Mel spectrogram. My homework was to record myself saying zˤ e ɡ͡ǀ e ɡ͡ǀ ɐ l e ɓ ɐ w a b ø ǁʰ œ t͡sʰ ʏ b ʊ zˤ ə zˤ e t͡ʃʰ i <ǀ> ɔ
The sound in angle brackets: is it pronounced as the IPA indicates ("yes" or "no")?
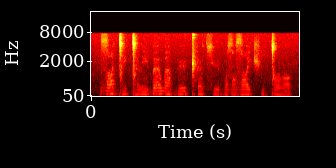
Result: yes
